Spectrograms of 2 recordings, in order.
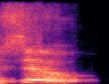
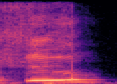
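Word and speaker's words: Tszyu: Tim Zoo. That's how you say his name, Sue.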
